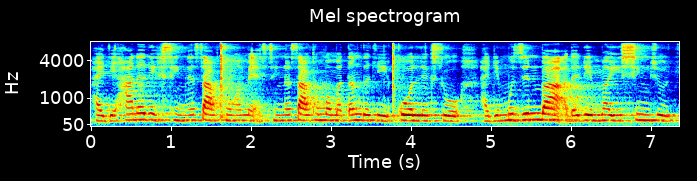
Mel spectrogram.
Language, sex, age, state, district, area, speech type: Manipuri, female, 18-30, Manipur, Kakching, rural, spontaneous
